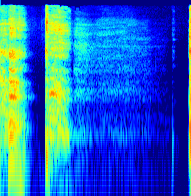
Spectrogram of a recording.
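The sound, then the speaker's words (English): Harsh coughing: a sharp cough, a second cough trailing into a raspy exhale, a short pause of quiet, then another abrupt cough bursting in at the end. “all the coughing.”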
